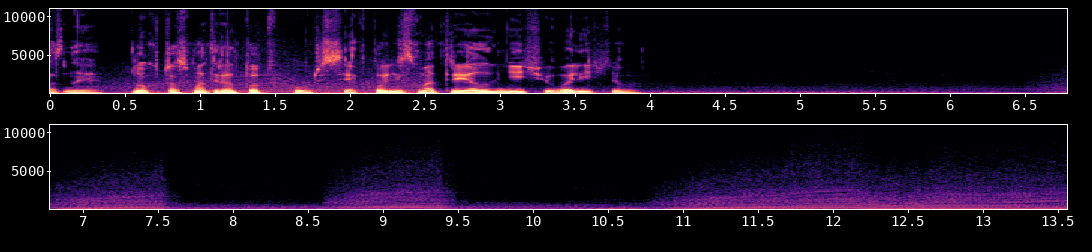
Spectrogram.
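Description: A truck engine hums and revs up and down as it drives.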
